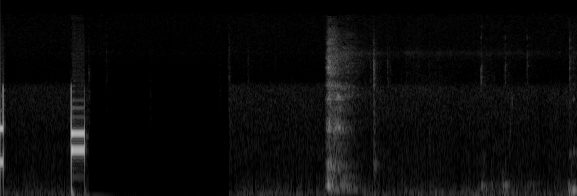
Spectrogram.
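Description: A short, clear telephone keypad tone beeps once near the start as a phone call is placed, followed by a stretch of quiet, then a brief rough cough-like burst and faint low rustling.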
